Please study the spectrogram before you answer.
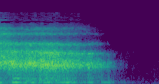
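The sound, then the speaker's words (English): A deep, slow exhale out through the mouth in a guided cleansing-breath exercise: one soft, breathy sigh that holds steady, then fades away into silence after about a second. “Taking a deep cleansing breath in through the nose, out through the mouth,”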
